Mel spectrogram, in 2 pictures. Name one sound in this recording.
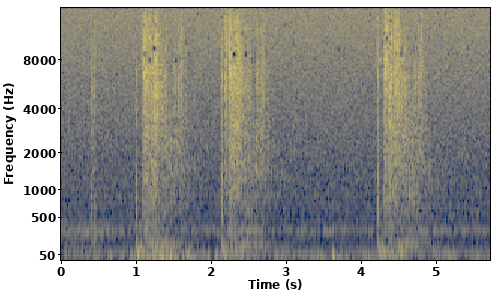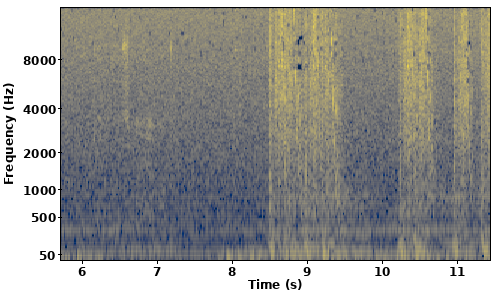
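Gunshots blast in short, loud bursts.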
